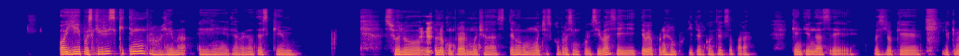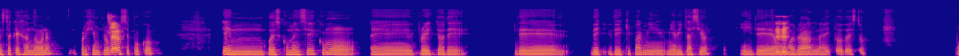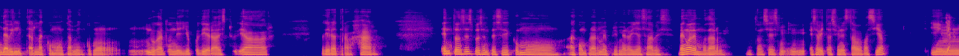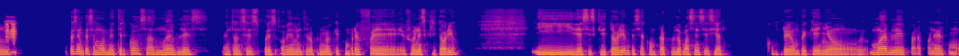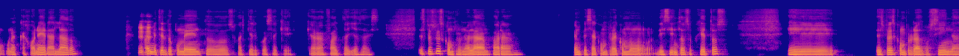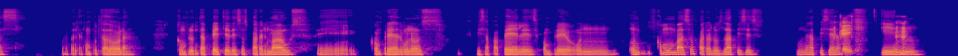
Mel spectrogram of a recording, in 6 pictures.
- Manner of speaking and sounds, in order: other background noise; other noise; tapping
- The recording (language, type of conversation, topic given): Spanish, advice, ¿Cómo puedo evitar las compras impulsivas y ahorrar mejor?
